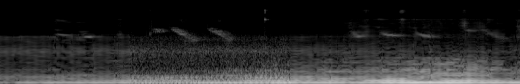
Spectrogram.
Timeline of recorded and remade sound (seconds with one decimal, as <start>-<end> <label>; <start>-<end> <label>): 0.0-1.3 remade; 1.3-2.9 recorded; 2.9-5.2 remade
